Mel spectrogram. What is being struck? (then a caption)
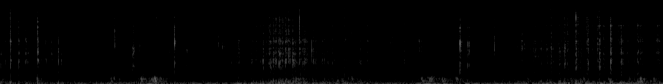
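Laundry soap bar scraped with a blade. A utility knife blade scrapes crunchy flakes off the end of an old, solid, dry brown laundry soap bar held in the hand. Dense, dry crackling and scraping fill the clip, punctuated by many sharp, bright clicks and crunches over a soft low rustle.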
